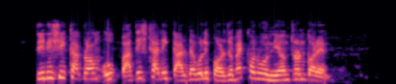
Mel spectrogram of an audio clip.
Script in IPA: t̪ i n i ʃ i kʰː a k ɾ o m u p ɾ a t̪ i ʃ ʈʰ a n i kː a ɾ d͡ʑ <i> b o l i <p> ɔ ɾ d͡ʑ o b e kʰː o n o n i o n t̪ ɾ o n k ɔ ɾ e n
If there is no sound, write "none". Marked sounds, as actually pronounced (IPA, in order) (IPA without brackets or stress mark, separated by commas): a, p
